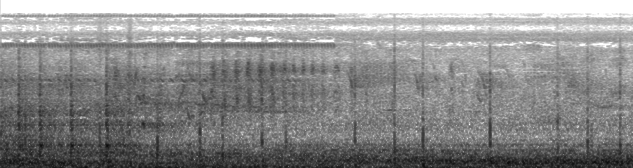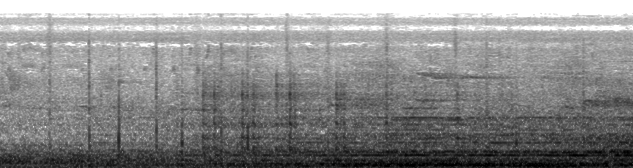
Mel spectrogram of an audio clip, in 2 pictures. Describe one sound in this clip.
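Footsteps patter steadily on soft ground.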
